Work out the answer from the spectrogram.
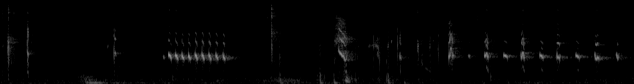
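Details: Pet cockatiel singing softly indoors before cuddling with a sock: a quick burst of evenly spaced whistled pips, a sharp swooping note, then a slower row of clear repeated whistles near the end, over faint rustling and room hiss.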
